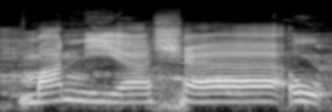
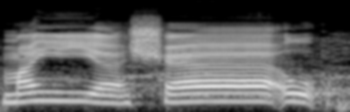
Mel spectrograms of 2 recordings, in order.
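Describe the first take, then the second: First: The n sound is said clearly before y. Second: The n merges into a nasal y sound. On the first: This is how it is written. "dalam tulisan itu man yasha'u" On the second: This is how it is actually read. "di bacanya may yasha'u"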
